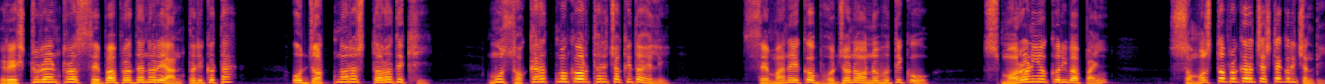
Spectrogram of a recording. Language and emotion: Odia, surprised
